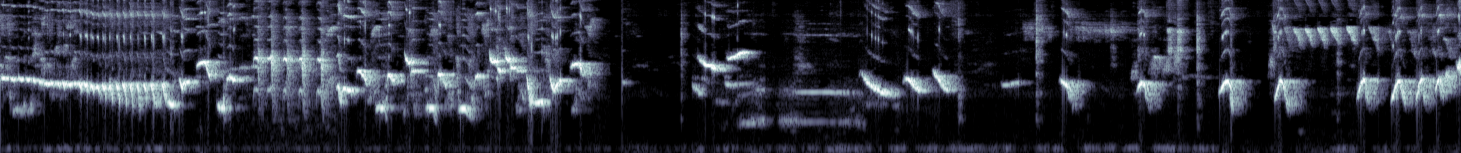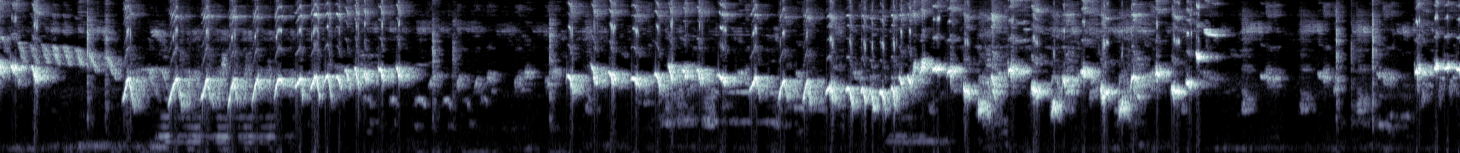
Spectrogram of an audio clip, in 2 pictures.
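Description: White-rumped shama singing loudly. A long, varied song of whistled phrases, chattering runs and rapid repeated notes, broken by a few short pauses.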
